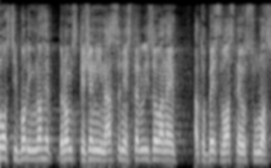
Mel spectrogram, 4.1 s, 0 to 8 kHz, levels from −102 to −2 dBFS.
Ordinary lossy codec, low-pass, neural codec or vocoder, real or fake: AAC, 48 kbps; 7.2 kHz; none; real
